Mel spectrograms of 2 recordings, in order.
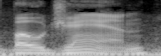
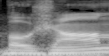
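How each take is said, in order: First: The name is pronounced the English way. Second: The name is pronounced the French way. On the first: The speaker calls it wrong. "I don't think it's Beaujan" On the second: The speaker calls it right. "I'm guessing it's Beaujean, like it's French"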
